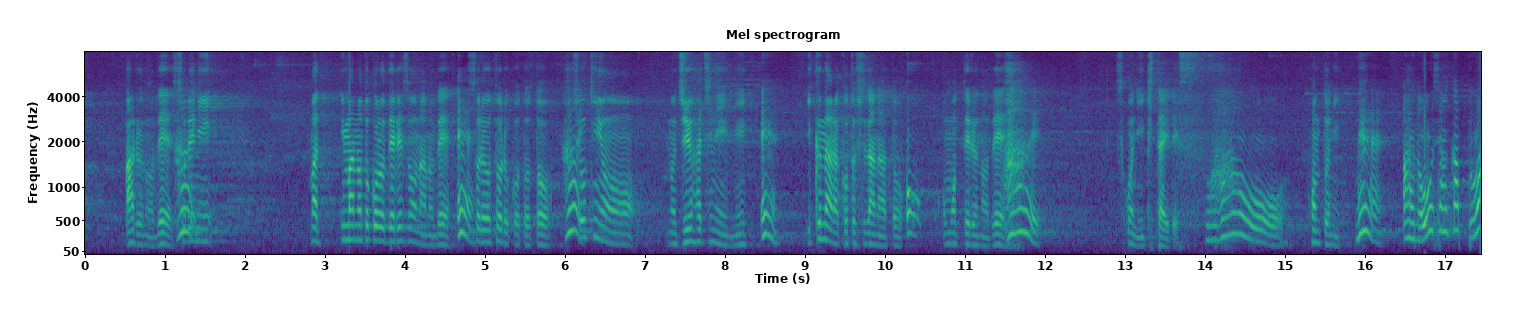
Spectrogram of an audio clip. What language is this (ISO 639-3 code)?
jpn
